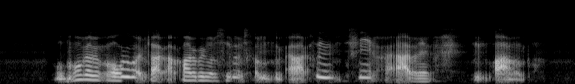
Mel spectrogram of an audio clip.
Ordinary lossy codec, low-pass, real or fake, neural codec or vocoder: none; 5.4 kHz; fake; autoencoder, 44.1 kHz, a latent of 192 numbers a frame, MeloTTS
